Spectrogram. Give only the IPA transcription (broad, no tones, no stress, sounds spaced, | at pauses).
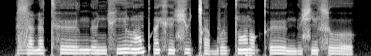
ɮ a ɳ ɐ tʰ øː l ŋ øː ɲ x ĩ l ɔ̃ pʼ ɐ̃ xʲ ɔ̃ ɕ y ǀ ɐ b ʊː l t ɔ̃ ɾ ɔ kʼ øː ŋ y ɕ ĩ ɬ ʊː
